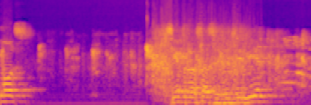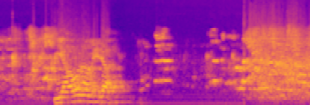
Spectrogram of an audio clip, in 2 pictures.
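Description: A crowd of people claps and cheers.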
